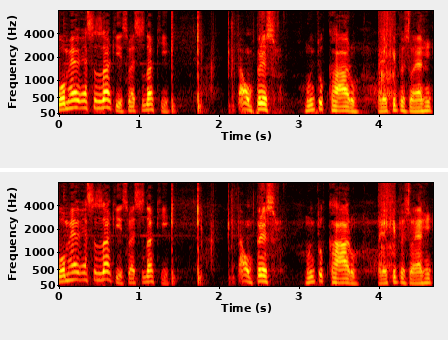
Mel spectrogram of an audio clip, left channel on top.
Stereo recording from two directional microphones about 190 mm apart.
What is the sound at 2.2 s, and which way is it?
Speech, 55° left (ahead or behind).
